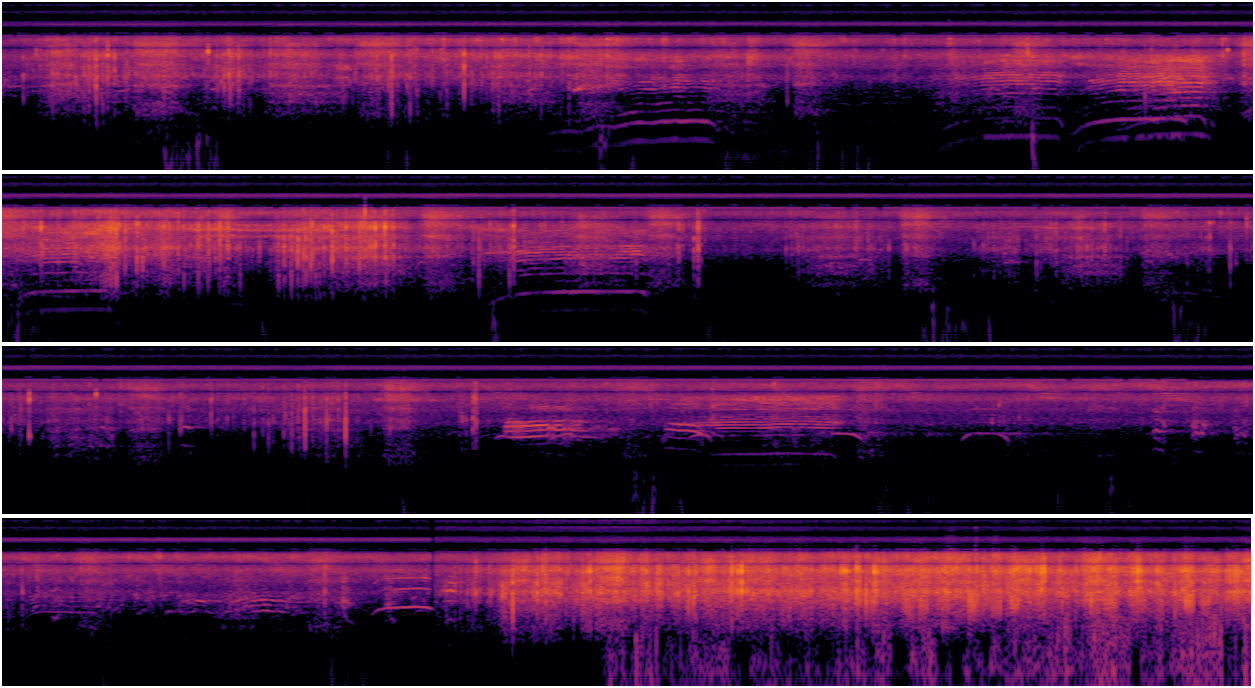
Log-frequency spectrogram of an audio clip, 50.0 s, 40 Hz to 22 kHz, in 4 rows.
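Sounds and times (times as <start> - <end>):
rustling hiss: 0.0 - 50.0
cows mooing: 4.8 - 8.2, 9.4 - 14.8, 17.3 - 19.2.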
